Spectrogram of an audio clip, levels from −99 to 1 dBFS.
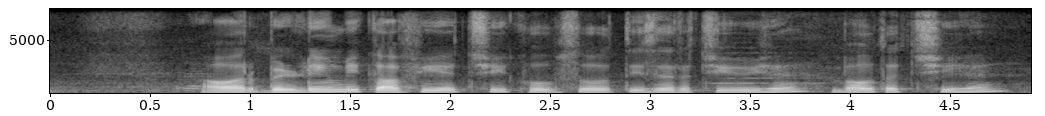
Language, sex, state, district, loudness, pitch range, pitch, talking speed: Hindi, male, Bihar, Gopalganj, -20 LUFS, 125-160 Hz, 135 Hz, 160 wpm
